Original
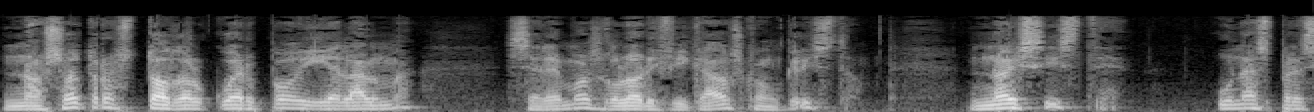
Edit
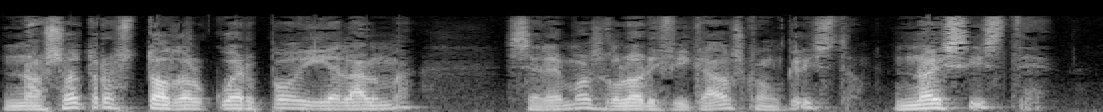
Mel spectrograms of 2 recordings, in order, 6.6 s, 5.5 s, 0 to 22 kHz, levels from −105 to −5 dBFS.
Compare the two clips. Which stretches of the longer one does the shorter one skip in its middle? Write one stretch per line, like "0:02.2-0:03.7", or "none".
0:04.4-0:04.7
